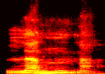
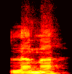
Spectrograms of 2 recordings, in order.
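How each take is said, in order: First: LEMMA slowed, with the m held long; double m. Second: LEMMA with a short single m. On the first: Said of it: "It's a double sound". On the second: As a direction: say LEMMA quickly through one m, no doubling. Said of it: "I don't say". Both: Shown as a demonstration.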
